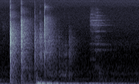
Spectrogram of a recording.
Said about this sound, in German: Ich habe einen Würfel vom Tisch geworfen.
